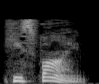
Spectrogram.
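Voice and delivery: insistent repetition. A narrator's reading. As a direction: insist on it, pitch jumping then falling. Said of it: "as if that made it more true".

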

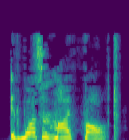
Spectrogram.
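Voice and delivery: high, defensive protest; fearful. A narrator's reading. Madam shrinking from an angry man, fearfully. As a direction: back away from blame, pitch jumping up. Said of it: "drawing back in fear".

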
